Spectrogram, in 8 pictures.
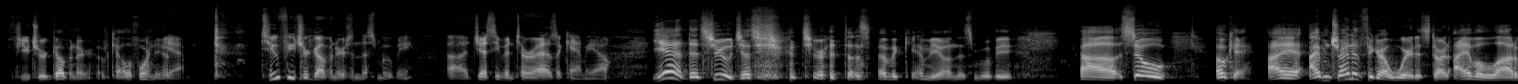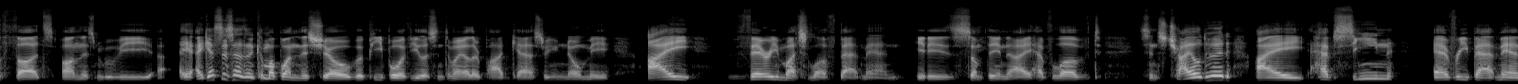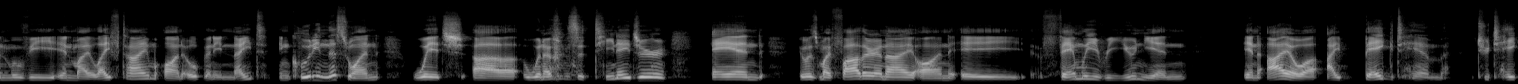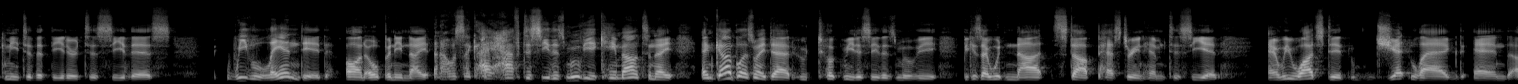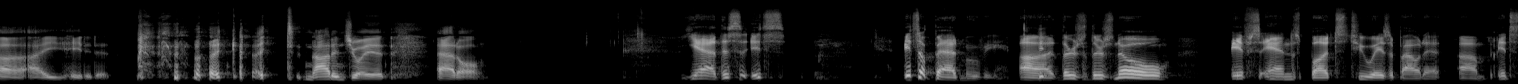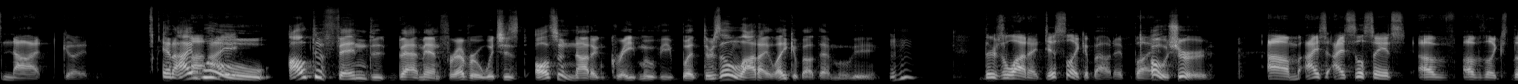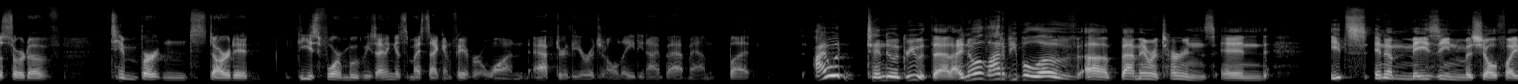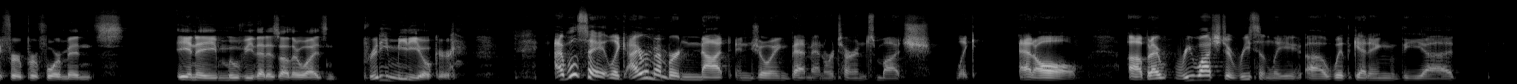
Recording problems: thin; very; fading below 300 Hz

